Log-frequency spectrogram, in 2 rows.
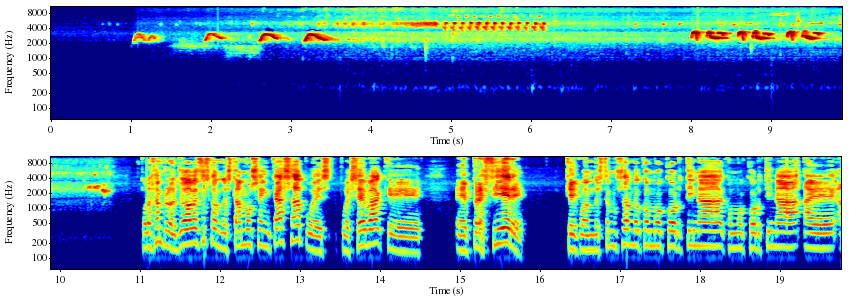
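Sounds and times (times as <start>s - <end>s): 
faint insect-like hum: 0.5s - 16.2s
rapid bird trill: 0.9s - 10.8s
birds chirping: 0.9s - 12.5s
speech: 11.1s - 19.7s.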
